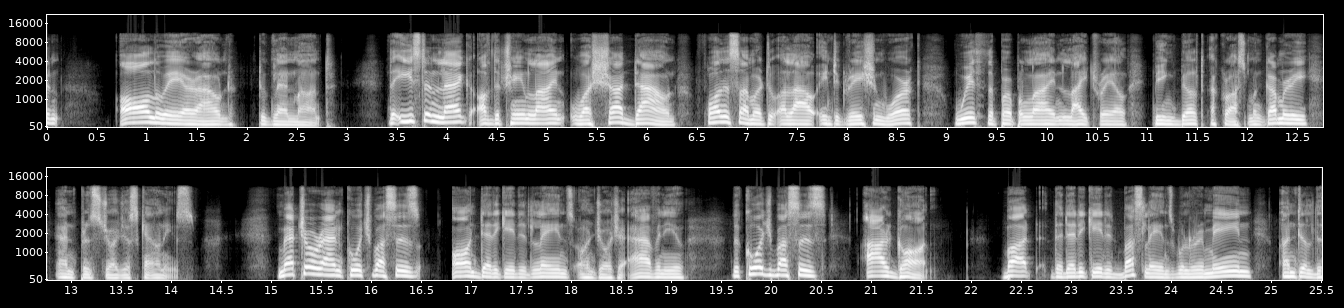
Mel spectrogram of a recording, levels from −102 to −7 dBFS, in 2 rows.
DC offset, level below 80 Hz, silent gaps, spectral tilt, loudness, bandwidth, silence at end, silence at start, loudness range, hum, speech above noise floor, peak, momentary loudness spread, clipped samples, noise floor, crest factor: under 0.1%; -40 dBFS; 16.76-16.80 s; -5.5 dB/octave; -13 LUFS; 11.5 kHz; 0 s; 0 s; 2 LU; none; 45 dB; 0 dBFS; 8 LU; under 0.1%; -57 dBFS; 12 dB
